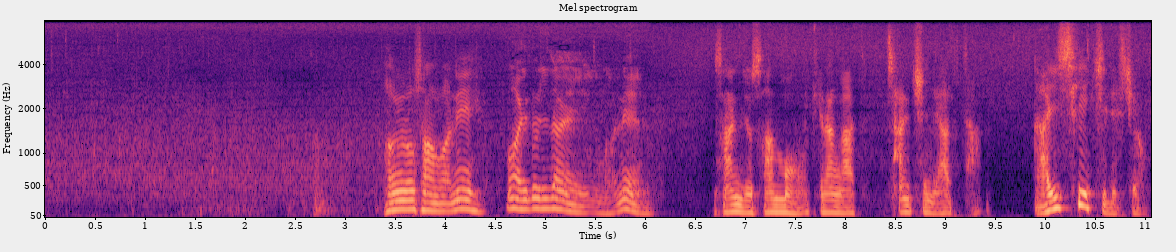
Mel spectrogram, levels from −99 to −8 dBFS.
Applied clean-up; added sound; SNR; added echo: neural mask model Resemble Enhance denoiser.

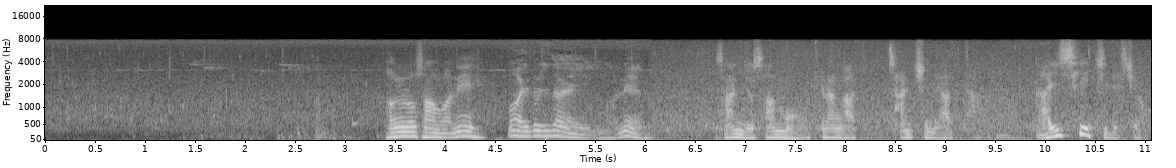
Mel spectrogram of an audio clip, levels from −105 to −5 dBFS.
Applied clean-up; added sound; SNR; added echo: none; none; none; none.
